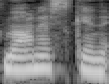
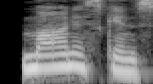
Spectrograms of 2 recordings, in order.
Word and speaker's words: Måneskin: word of that language and when the bassist pronounced monoskin everyone fell in love with the sound and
